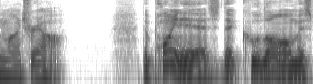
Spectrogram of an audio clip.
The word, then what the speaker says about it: Coulombe: The point is that Coulombe is pronounced Coulombe.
